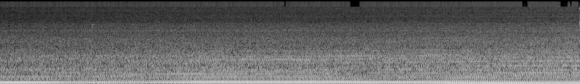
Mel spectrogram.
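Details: Fiat Punto GT idling on fresh petrol after it had stopped, which owner assumed was empty or dodgy fuel: steady low hum with even rhythm, no stumbling or ticking; running smoothly.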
